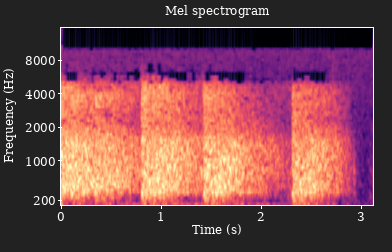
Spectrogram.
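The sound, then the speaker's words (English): Four loud gunshots fired at a man fleeing on horseback toward town ring out at uneven intervals, each a sharp crack trailing into a long, noisy decay that blurs into the next. No voices are heard. “Well, don't talk about it. Shoot him.”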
